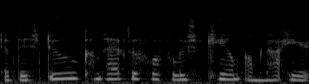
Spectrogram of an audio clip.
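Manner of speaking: urgent hushed whisper. Retold or imitated. Whispering a warning to coworker Miss Liz. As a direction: keep it secret, all breath. Hiding from the man, warns coworker.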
